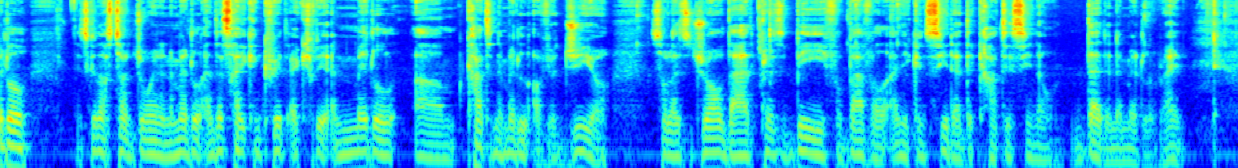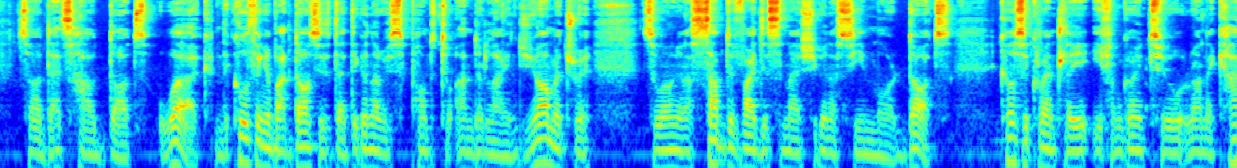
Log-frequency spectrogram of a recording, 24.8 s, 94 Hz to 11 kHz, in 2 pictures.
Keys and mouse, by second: 7.5 b, 8.4 click, 8.9 click, 9.3-11.4 middle drag, 11.6 `, 12.0 middle drag, 12.5 ctrl+z, 12.9 click, 12.9 middle click, 12.9 right click, 15.2 Tab, 16.3 middle click, 17.1 middle click, 17.7 click, 19.8 Tab, 22.4 ctrl+z, 22.6 ctrl+z, 23.8 Tab, 24.3-24.7 drag.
